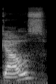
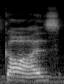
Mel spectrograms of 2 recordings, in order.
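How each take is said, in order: First: The name ends with a hissing s sound. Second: The name ends with a buzzing z sound. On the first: It is treated as a German name. The speaker calls it wrong. "a knee-jerk reaction to pronounce it Gauss, which is from like Carl Friedrich Gauss" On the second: It is treated as an English name. The speaker calls it right. "it's Gauze, just spelled with an S instead of a Z"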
